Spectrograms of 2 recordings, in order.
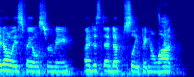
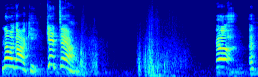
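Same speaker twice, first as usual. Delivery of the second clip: louder, higher clipped battle cries; heated fight lines; 6 semitones higher, 8 dB louder than usual. Acted. Heroes seizing the curse stone, excited cries. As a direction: play the scramble for the curse stone.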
